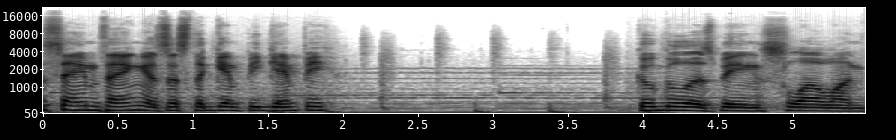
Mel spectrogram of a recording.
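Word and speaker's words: Gympie-gympie: Nerve says there's one related to stinging nestle called Gimpy Gimpy, pronounced Gimpy Gimpy, that if you brush up against it, it feels like you get on fire and electrocuted at the same time.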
